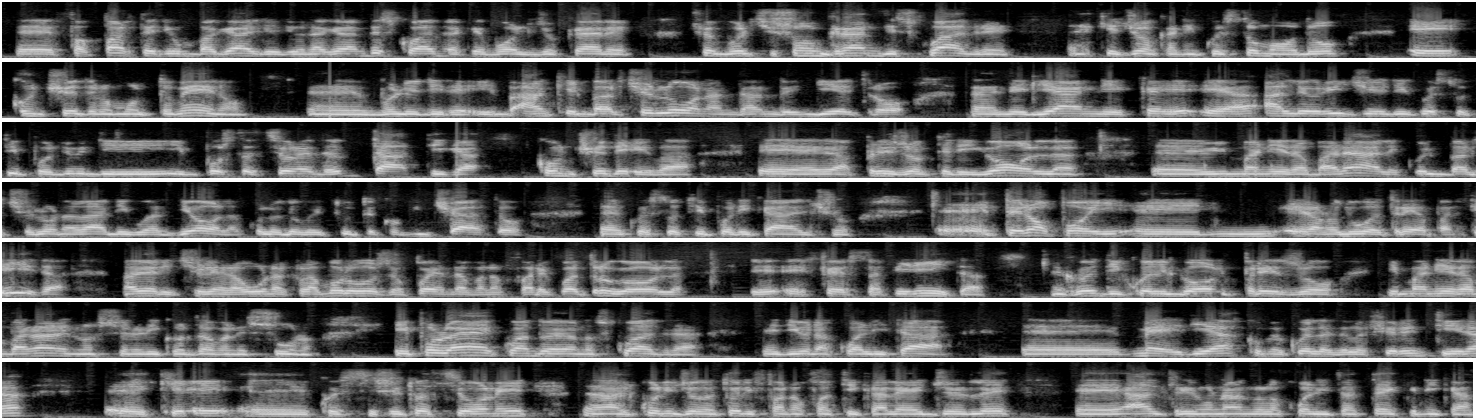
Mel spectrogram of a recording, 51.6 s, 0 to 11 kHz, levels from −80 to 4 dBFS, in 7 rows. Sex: male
